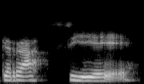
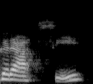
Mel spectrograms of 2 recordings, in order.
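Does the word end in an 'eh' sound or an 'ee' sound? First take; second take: eh; ee. First: The word ends with a clear 'eh' vowel. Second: The word ends with an 'ee' vowel. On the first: The speaker calls it right. "which is pronounced grazie" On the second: The speaker calls it wrong. "not grazie"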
